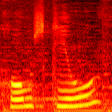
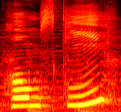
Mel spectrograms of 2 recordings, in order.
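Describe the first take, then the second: First: The name ends with an 'oo' sound. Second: The name ends with an 'ee' sound. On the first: "a lot of people actually mispronounce. Some call it homeskew" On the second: "Some call it homeski"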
